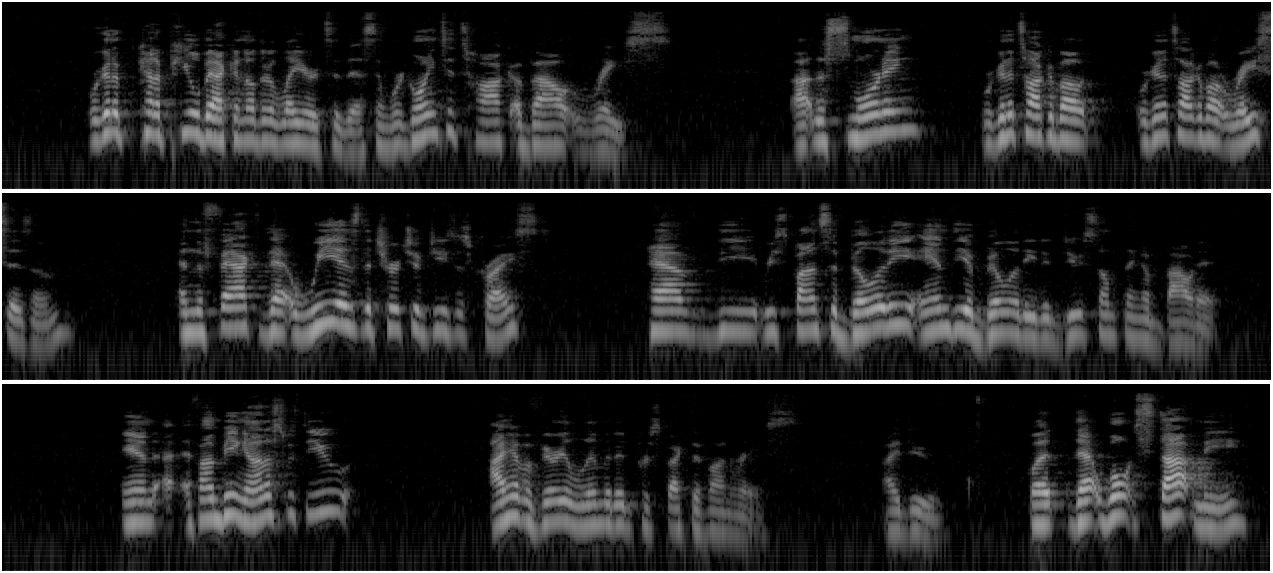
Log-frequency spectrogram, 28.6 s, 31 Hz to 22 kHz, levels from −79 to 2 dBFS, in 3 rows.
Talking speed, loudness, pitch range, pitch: 160 wpm, -34 LUFS, 150-195 Hz, 170 Hz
